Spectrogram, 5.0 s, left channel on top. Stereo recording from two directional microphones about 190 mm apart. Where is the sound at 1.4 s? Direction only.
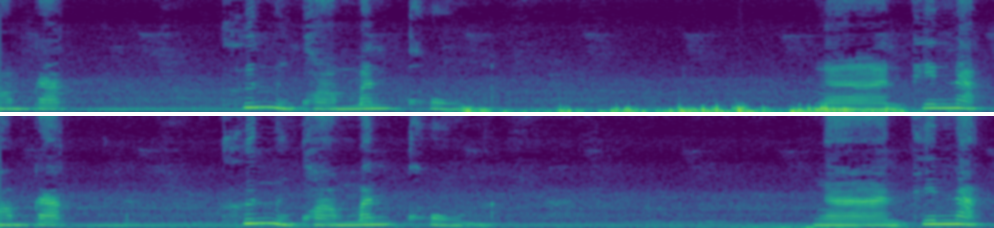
5° left (ahead or behind).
